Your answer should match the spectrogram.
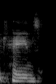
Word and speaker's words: Kean: I actually had the same reaction in reading Surviving Death, which is Leslie Kane's book. And her last name is spelled K-E-A-N.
